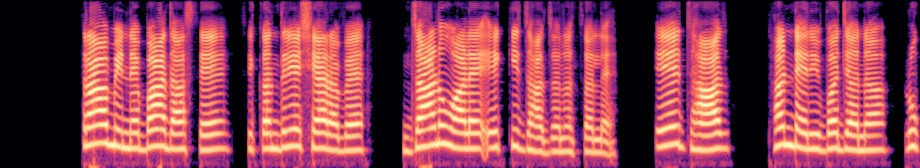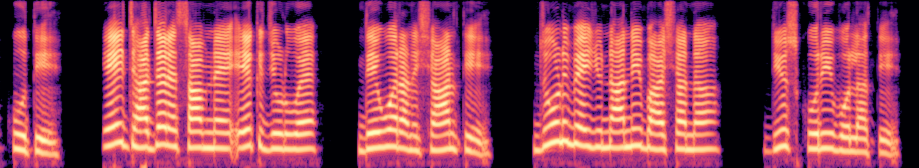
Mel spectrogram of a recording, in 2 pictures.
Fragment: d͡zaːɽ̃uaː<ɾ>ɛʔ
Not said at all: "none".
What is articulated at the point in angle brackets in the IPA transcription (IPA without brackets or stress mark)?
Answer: ɭ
